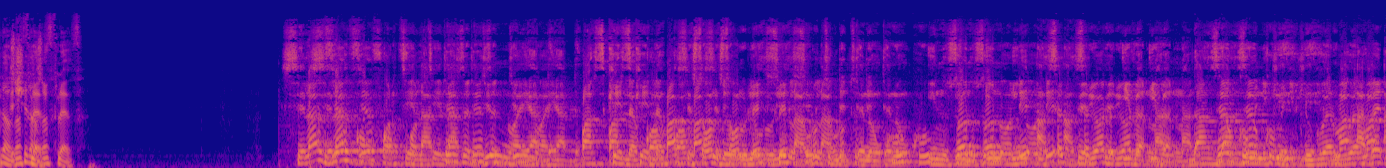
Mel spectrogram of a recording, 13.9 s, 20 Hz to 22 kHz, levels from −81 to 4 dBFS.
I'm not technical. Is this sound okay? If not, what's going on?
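No. A doubled audio track runs through the whole clip: every sound is followed about a third of a second later by an identical copy, just as loud as the original. The copy is clean, with no fading tail or room echo, so it sounds like a second playback slightly out of step rather than a natural echo. This is likely caused by the audio being captured twice, once through a slower route, and mixed together.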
